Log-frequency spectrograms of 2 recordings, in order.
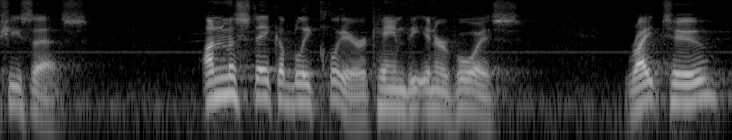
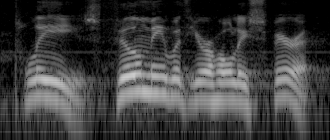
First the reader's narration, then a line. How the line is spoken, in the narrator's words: she cried out to God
